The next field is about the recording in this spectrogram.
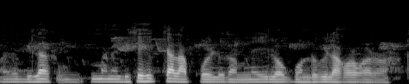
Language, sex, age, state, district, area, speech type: Assamese, male, 30-45, Assam, Udalguri, rural, spontaneous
